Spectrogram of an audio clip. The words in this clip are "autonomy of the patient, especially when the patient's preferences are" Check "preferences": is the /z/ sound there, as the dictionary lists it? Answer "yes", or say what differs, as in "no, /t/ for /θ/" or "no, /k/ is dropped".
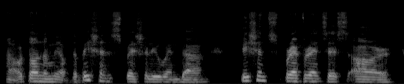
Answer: no, /s/ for /z/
